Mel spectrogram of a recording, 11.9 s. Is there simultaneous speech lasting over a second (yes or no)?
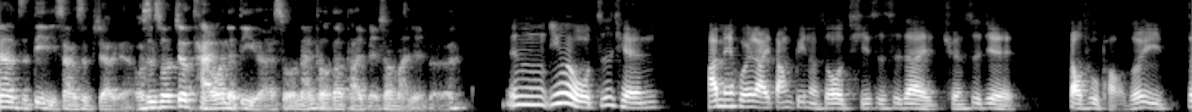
no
